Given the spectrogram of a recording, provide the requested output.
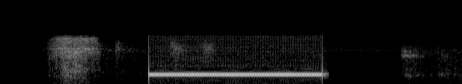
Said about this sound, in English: All right, I'm dialing the number now.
